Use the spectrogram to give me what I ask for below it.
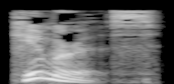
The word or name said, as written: humorous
